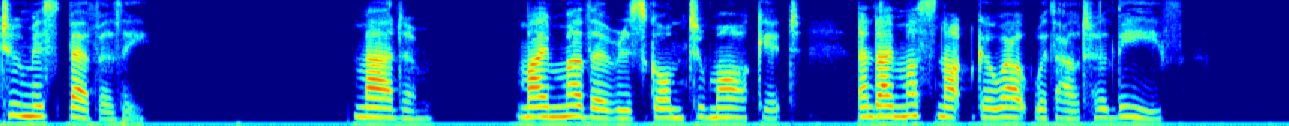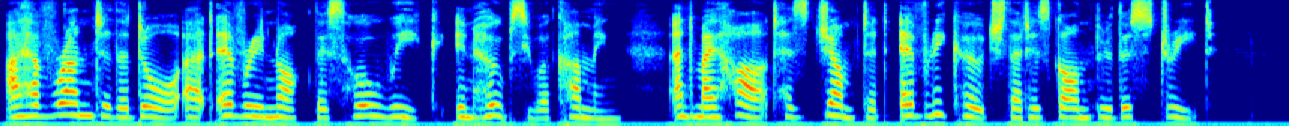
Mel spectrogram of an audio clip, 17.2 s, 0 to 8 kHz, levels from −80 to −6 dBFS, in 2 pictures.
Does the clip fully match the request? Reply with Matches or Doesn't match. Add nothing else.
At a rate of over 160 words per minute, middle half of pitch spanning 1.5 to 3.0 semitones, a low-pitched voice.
Doesn't match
